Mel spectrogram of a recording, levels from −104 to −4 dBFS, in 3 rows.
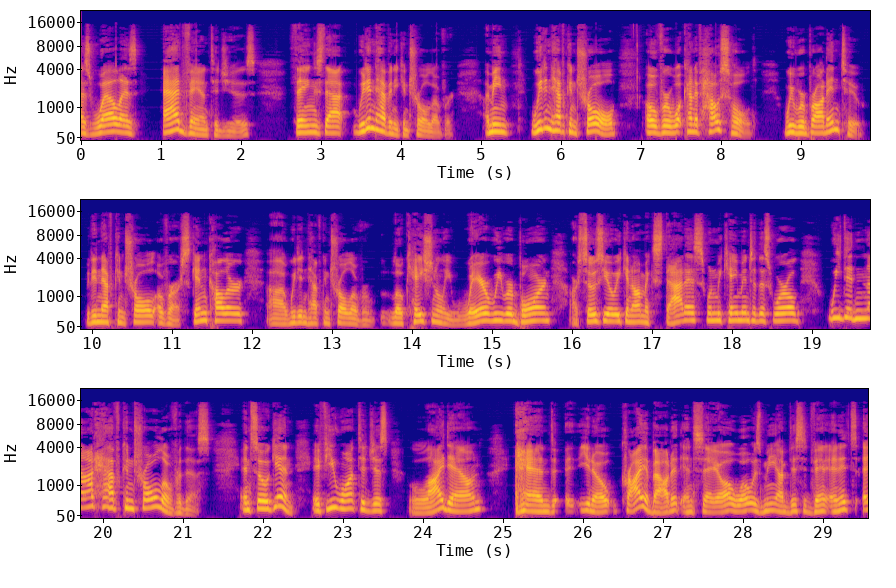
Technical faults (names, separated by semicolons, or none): periodic USB or driver dropouts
